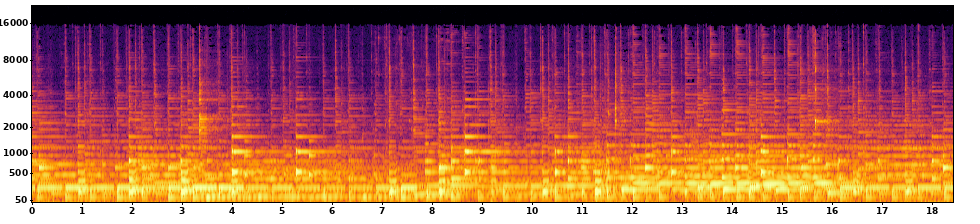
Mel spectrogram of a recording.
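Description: Instrumental background music with plucked-string notes.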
